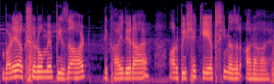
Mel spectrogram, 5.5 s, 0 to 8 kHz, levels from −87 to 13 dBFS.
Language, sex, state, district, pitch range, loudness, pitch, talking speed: Hindi, male, Jharkhand, Ranchi, 140-165 Hz, -13 LUFS, 145 Hz, 175 wpm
